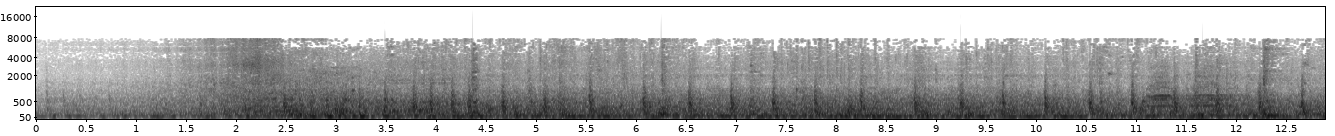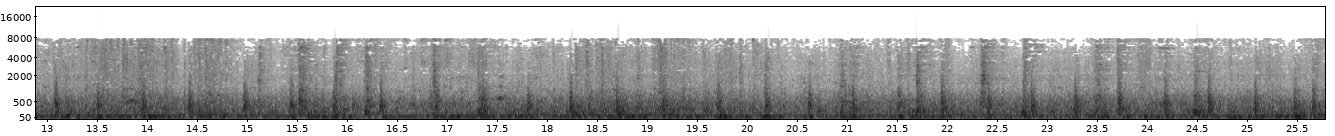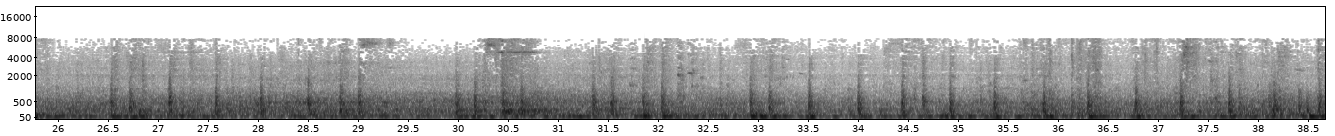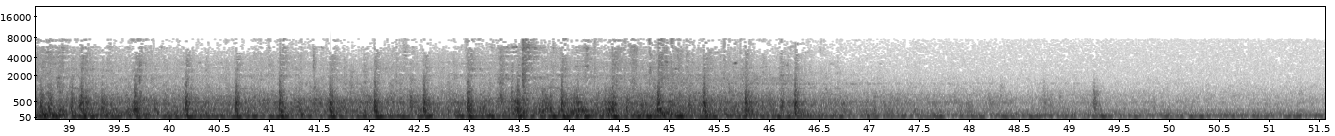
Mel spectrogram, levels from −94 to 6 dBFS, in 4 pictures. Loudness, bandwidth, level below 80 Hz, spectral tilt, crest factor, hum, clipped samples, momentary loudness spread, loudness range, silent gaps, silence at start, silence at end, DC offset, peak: -15 LUFS; 8 kHz; -18 dBFS; -7.5 dB/octave; 14 dB; none; under 0.1%; 15 LU; 4 LU; none; 0 s; 0 s; under 0.1%; 0 dBFS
